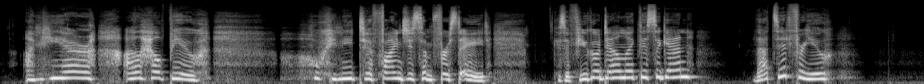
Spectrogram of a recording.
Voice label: revive critical friend, teengirl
